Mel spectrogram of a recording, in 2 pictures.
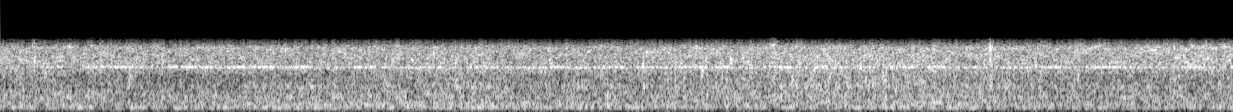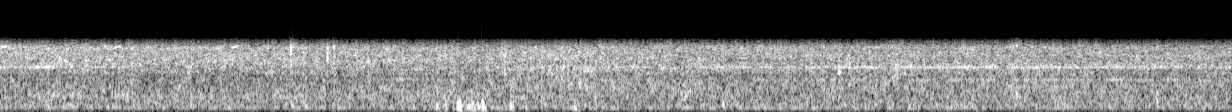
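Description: Steady hiss of open lakeshore ambience with a faint, steady high tone running through it, and a single brief thump about eight and a half seconds in.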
